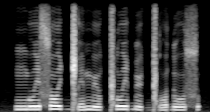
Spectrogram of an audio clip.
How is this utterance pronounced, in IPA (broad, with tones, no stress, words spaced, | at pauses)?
ŋ͡mu˧i̯so˦i̯ ɡ͡ǁe˧mʉ˨u̯ǁu˧i̯ɓʉ˨ ɡ͡ǁo˧ɗu˧s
